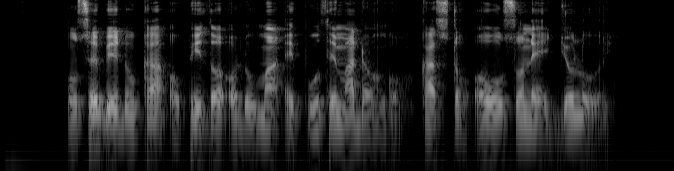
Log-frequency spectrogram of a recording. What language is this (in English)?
Luo (Kenya and Tanzania)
